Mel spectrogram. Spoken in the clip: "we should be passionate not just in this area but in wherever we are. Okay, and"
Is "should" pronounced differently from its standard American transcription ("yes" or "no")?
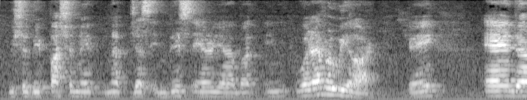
no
